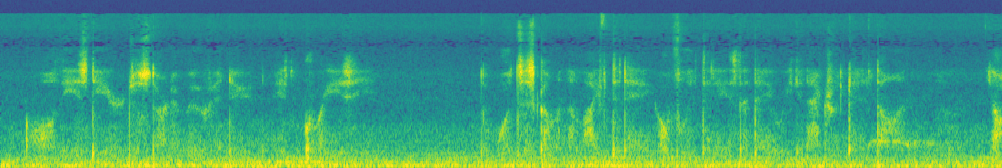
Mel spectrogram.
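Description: A man whispering in short, breathy phrases with pauses between them.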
